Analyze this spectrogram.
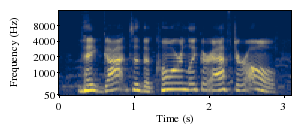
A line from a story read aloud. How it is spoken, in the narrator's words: Tad wheezed through laughter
